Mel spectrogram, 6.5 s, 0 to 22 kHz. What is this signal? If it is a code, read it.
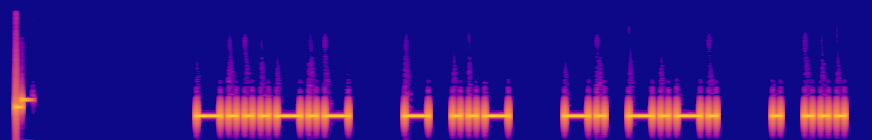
Morse code, heard as a keyed tone, about 20 wpm, 700 Hz. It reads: <BK> TU NC ES
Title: POTA QSO Practice - 20wpm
